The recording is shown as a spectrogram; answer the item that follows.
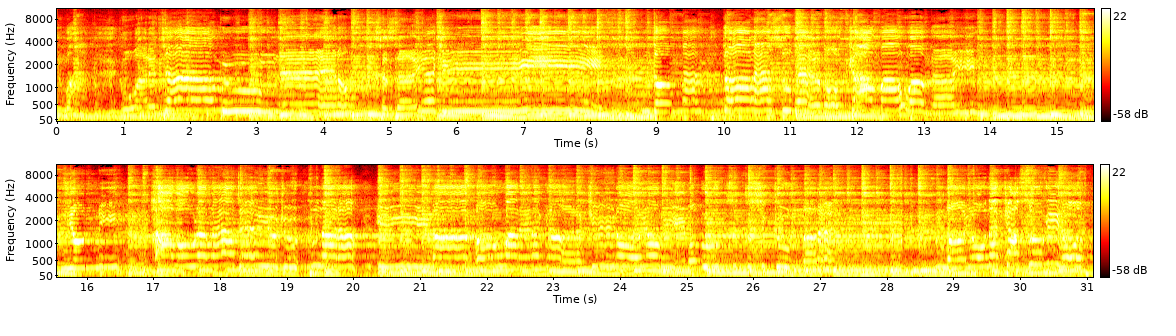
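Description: Live song: a vocalist singing into a microphone, accompanied by acoustic guitar, both amplified through PA speakers.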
